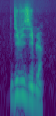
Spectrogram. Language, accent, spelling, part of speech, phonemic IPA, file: French, France, divisible, adjective, /di.vi.zibl/, LL-Q150 (fra)-divisible.wav
- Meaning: divisible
